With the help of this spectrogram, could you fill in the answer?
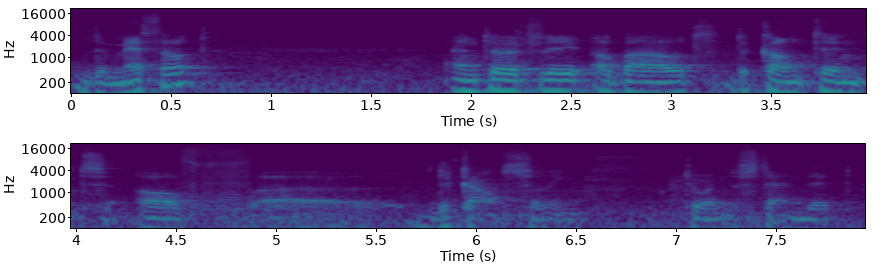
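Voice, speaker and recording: A man with a non-native accent speaks at a fairly slow pace and a medium pitch, somewhat breathy, with long, frequent pauses and audible room echo. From Flanders, Belgium. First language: Dutch (Flemish). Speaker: humanist counsellor and trainer. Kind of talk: lecture. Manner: halting, many fillers.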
